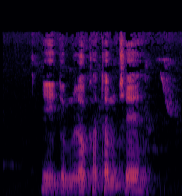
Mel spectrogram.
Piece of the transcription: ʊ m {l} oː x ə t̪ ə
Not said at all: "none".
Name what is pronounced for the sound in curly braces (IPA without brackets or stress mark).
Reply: l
